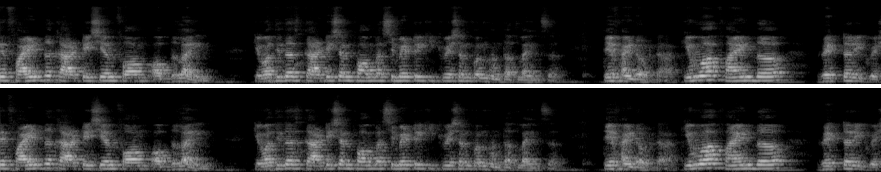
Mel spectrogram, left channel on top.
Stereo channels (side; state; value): both; normal; correlation 0.66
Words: find the Cartesian form of the line, किंवा तिथे कार्टेशियन फॉर्मला सिमेट्रिक इक्वेशन पण म्हणतात लाईनचं, ते फाइंड आउट करा, किंवा find the vector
